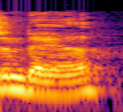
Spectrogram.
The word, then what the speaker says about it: Zendaya: How does Zendaya? I'm ripping through these. Yeah, I know.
